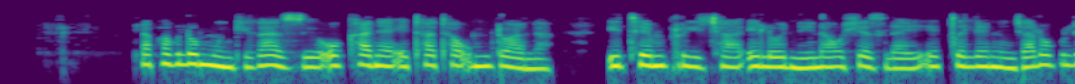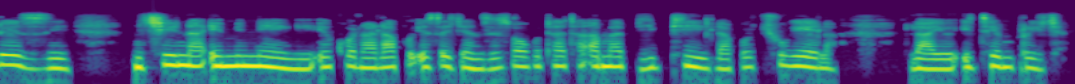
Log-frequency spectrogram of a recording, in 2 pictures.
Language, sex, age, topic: North Ndebele, male, 36-49, health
